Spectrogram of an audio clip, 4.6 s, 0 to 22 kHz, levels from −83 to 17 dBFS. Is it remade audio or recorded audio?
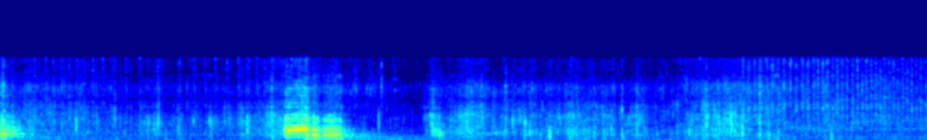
remade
